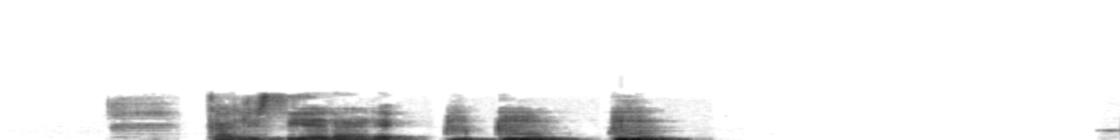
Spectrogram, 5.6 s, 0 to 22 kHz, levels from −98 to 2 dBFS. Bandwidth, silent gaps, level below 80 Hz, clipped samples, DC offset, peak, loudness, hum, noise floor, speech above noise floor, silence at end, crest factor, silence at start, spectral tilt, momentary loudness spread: 7.6 kHz; none; -64 dBFS; under 0.1%; under 0.1%; 0 dBFS; -17 LUFS; none; under -90 dBFS; over 74 dB; 2.15 s; 20 dB; 1.05 s; -6 dB/octave; 12 LU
